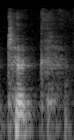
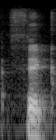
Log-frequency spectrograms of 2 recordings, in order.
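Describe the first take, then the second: First: The word begins with a hard t sound. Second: The word begins with a soft th sound.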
